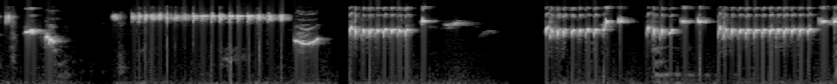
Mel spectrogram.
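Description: A sunbird sings very high, rapid buzzy trills and sharp bursts of repeated notes in quick phrases, with short pauses between them and no other sounds.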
